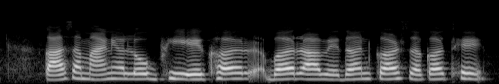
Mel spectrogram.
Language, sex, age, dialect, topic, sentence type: Chhattisgarhi, female, 18-24, Central, banking, question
